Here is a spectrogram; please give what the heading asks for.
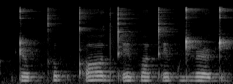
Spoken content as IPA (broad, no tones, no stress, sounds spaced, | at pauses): ʈ ʊ p kʰ ʊ p kʼ ɔ d kʼ ɪ p ʌ kʼ ɪ p ɖʱ ə˞ ʈ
